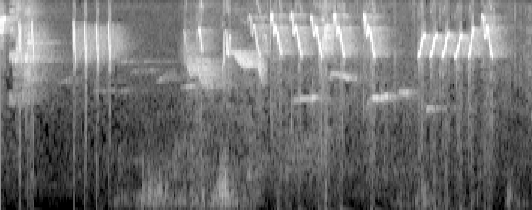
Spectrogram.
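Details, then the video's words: Konin master song for training birds: varied very high chirps and quick jumbled note clusters, brief rising and falling whistles, and a rapid stuttering series, with faint low background rustling. "MASTERAN BURUNG KONIN ISIAN MEWAH FULL TEMBAKAN TAJAM NYARING JERNIH"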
